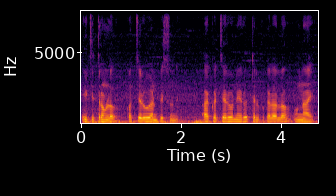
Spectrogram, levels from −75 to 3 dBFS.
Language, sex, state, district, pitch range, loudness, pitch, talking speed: Telugu, male, Telangana, Hyderabad, 130-140 Hz, -16 LUFS, 135 Hz, 150 wpm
